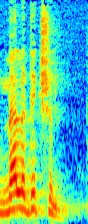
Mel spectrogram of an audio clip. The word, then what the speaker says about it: malediction: word called malediction. Okay? That's how you'd pronounce it in English.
